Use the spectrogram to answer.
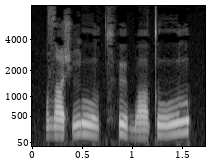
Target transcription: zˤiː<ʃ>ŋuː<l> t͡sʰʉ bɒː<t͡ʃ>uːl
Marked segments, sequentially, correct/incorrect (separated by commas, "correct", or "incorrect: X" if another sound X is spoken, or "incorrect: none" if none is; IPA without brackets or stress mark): correct, correct, incorrect: t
